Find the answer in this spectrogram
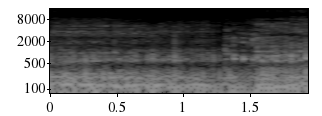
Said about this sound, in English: The low growl came from the clearing.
